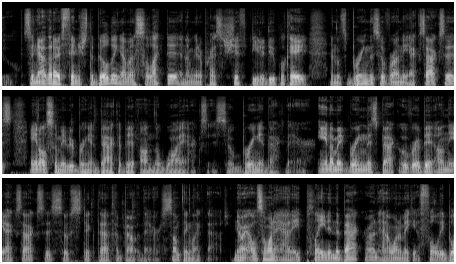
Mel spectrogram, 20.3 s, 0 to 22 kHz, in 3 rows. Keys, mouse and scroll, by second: 0.4 right click, 1.1-2.5 scroll down 1, 3.2 shift+d, 7.5 g, 11.4 g, 14.4 scroll down 2, 14.6 a, 15.2-15.5 scroll up 3, 15.5 shift+middle click, 15.9-16.3 scroll down 2, 16.3 shift+middle click, 16.6-17.0 scroll up 2, 17.0 a, 18.0-20.3 scroll down 2.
